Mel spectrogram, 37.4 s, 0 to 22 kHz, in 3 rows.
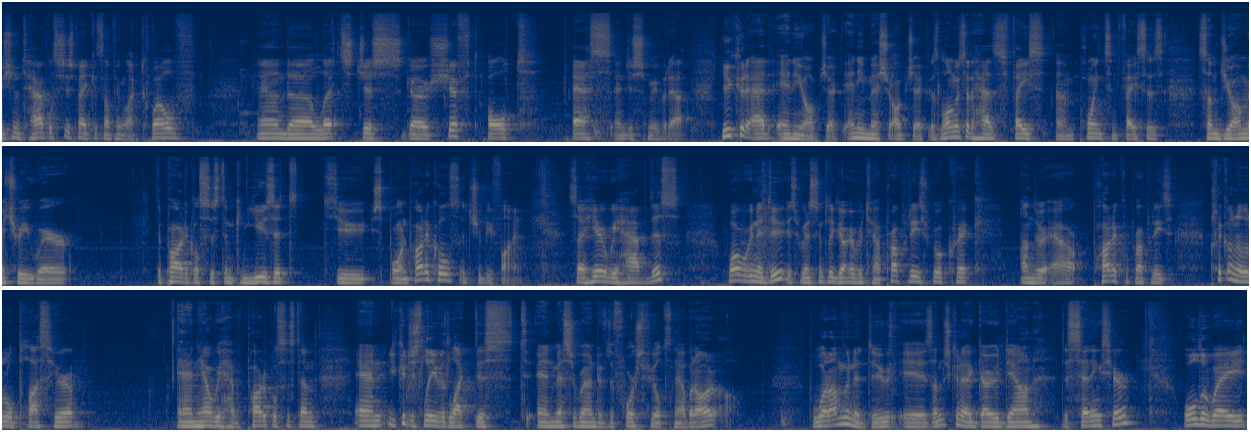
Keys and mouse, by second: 5.6 alt+shift+s, 6.9-16.7 drag, 7.2 Tab, 16.7-21.2 right drag, 21.2 middle click, 21.3 right click, 24.7-28.2 middle drag, 28.2 space, 33.6 space.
